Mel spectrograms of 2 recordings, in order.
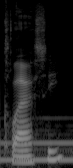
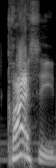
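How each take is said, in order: First: The word is said in a flat, plain way. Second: The word is said with excited, exclamatory energy. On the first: The speaker calls it wrong. "not classy" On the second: The speaker calls it right. "it actually is classy, because it has the exclamation point"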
